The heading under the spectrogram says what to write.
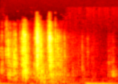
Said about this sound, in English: In a matter of minutes, Britt Reed, using a skeleton key, was opening the service door to Kane's apartment.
